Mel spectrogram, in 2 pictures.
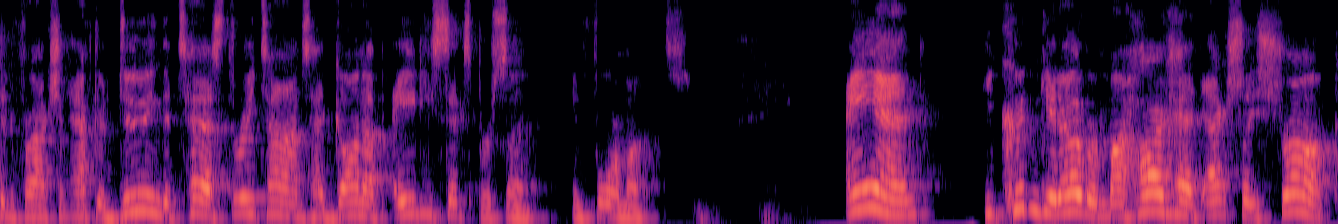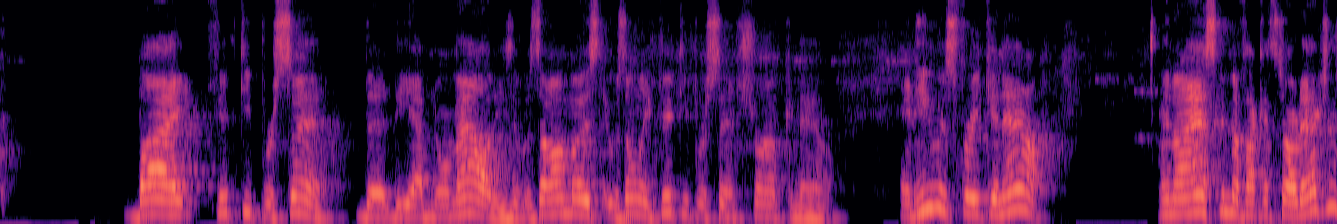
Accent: Monroe, Georgia, United States; I was a redneck from Monroe, Georgia

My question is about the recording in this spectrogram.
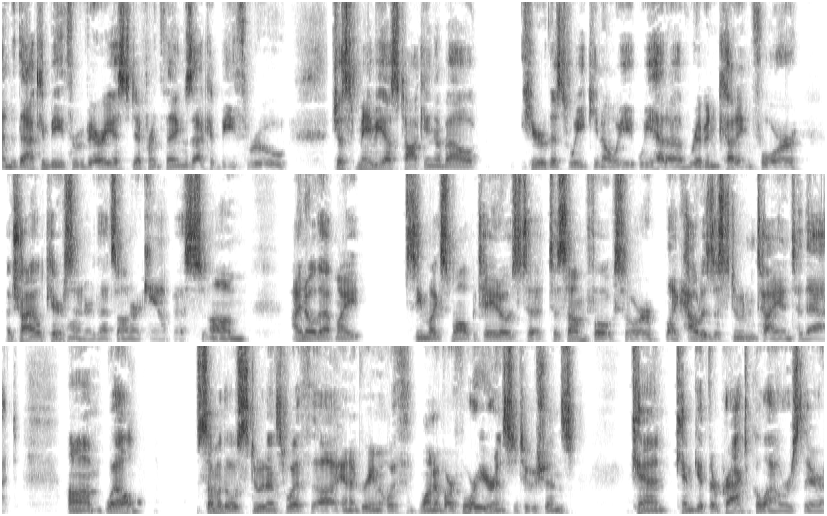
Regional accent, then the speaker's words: Williston, North Dakota, United States; I'm a fifth generation North Dakotan. I was born here in Williston, North Dakota

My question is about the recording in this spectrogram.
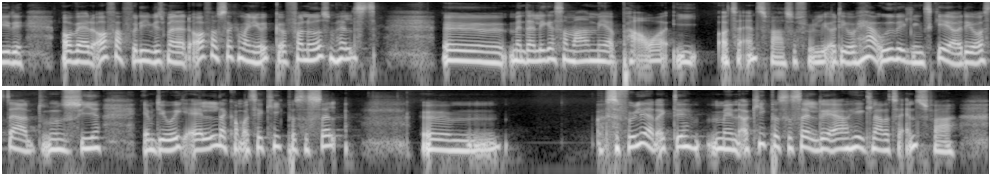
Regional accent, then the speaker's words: Denmark; moved away; also born or lived in southern Germany; som vi kender det herhjemme

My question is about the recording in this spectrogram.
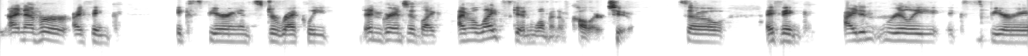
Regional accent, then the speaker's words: Katy, Texas, United States; also born or lived in Venezuela / Miami, Florida / Austin, Texas; I grew up in Katy. So it's a suburb of Houston

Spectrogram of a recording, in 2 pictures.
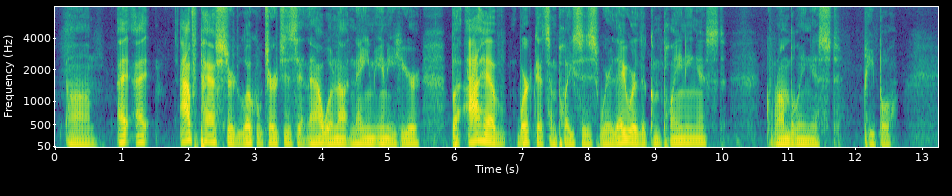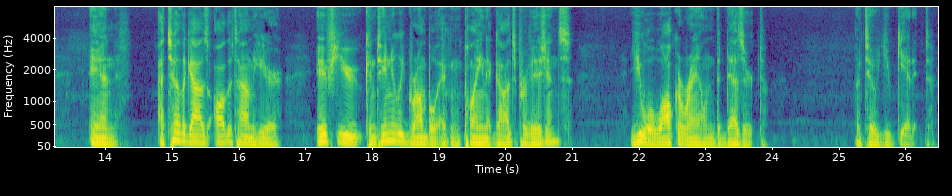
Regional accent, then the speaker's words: North Carolina, United States; also born or lived in Germany; I'm from the South, North Carolina. We like to fish and we like to hunt

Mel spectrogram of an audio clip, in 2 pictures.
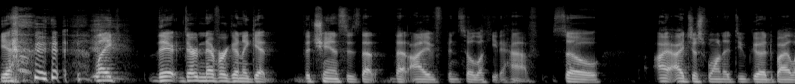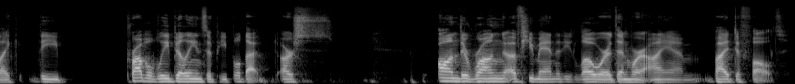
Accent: United States

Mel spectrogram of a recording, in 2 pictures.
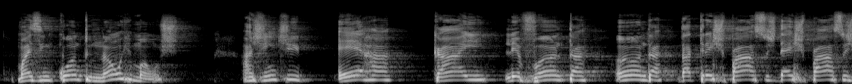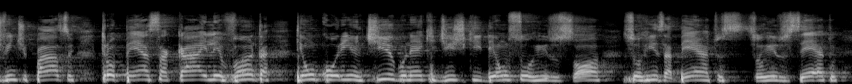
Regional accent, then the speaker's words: Paraíba, Brazil; eu sou paraibano

